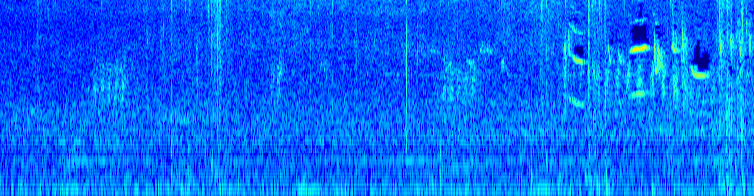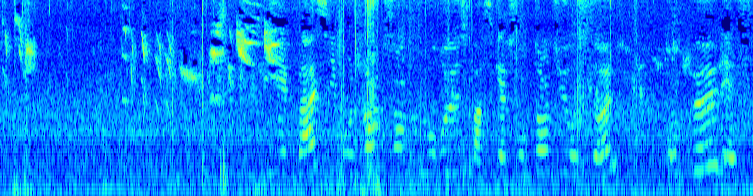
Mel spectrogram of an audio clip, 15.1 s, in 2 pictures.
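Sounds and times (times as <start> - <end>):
steady low background rumble: 0.0 - 15.0
small birds chirping: 0.8 - 15.0.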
